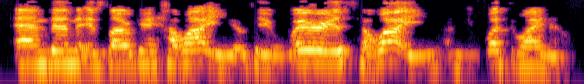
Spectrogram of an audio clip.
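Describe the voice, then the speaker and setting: A woman talks through her story as an interview guest, laughing often. Her voice is a bit husky and breathy, and the recording sounds muffled and lo-fi. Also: mid-range voice, unhurried, bright, forceful tone. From Denmark. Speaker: tax accountant guest. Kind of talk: casual interview chat. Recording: dull lo-fi recording.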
